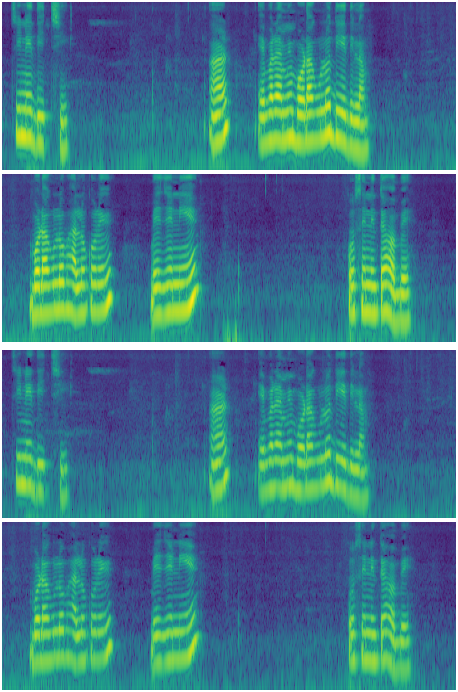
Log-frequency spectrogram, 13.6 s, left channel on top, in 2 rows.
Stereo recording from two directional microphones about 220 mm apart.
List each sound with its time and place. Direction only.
0.2 s speech: 15° left (ahead or behind)
3.1 s speech: 10° left (ahead or behind)
7.5 s speech: 15° left (ahead or behind)
12.2 s speech: 15° left (ahead or behind)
